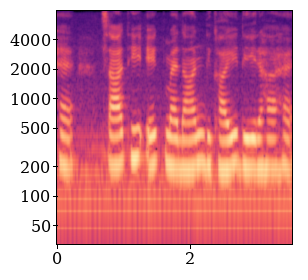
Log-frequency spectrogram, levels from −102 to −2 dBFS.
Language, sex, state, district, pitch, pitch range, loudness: Hindi, female, Chhattisgarh, Raipur, 200 Hz, 190-210 Hz, -14 LUFS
